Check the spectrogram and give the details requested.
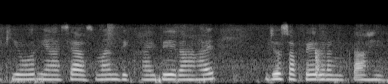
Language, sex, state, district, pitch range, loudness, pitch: Hindi, female, Chhattisgarh, Rajnandgaon, 220-235 Hz, -17 LUFS, 230 Hz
